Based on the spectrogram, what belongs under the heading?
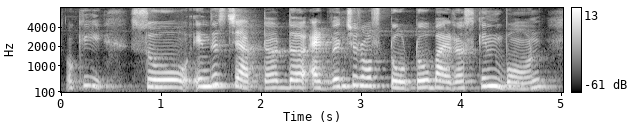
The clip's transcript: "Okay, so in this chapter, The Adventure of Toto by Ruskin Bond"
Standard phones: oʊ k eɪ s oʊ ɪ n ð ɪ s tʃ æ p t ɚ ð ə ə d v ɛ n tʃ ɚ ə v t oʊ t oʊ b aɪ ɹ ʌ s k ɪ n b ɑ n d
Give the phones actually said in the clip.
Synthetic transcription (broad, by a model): oʊ k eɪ s oʊ ɪ n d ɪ s tʃ æ p t ɚ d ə ə d v ɛ n tʃ ɚ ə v t oʊ t oʊ b aɪ ɹ ʌ s k ɪ n b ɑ n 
